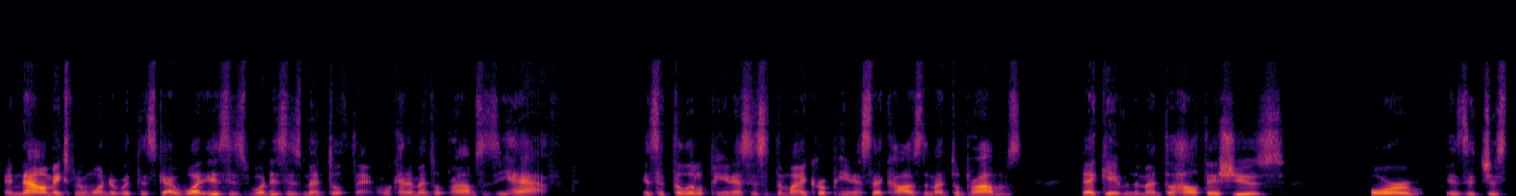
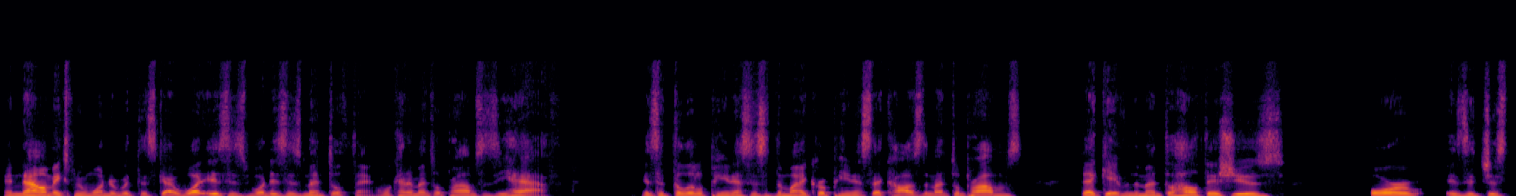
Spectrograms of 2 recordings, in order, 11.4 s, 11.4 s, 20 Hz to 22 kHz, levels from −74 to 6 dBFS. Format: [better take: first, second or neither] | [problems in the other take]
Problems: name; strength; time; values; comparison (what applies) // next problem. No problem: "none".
second | thin; very; fading below 300 Hz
